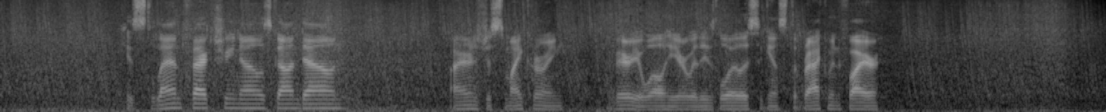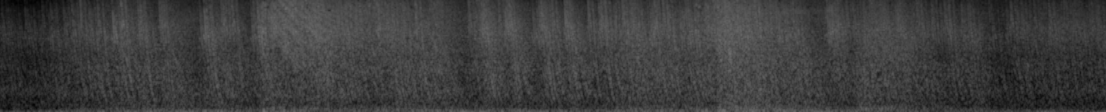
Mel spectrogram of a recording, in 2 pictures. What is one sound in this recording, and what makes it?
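Gunfire and blasts crackle in a distant battle.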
